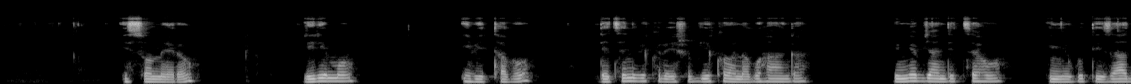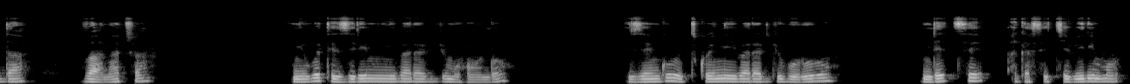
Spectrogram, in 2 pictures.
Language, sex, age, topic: Kinyarwanda, male, 18-24, government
